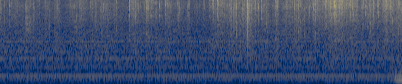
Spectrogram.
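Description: Faint light clicks and rustles of a small plastic battery-powered light being turned and handled, over a steady low hum.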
